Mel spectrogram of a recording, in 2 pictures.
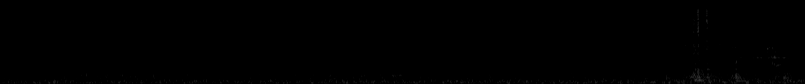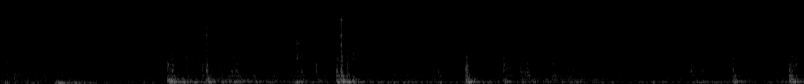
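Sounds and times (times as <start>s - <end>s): faint clicks and small knocks: 6.6s - 16.0s.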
